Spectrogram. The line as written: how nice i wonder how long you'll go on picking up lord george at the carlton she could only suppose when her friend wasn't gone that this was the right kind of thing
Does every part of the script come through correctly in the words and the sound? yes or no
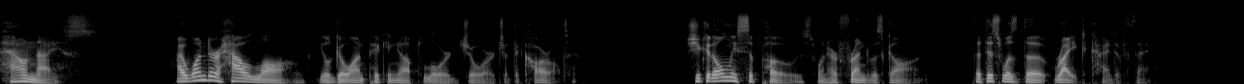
no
